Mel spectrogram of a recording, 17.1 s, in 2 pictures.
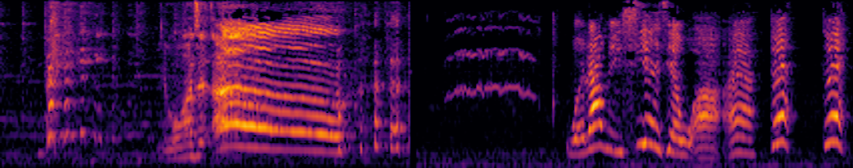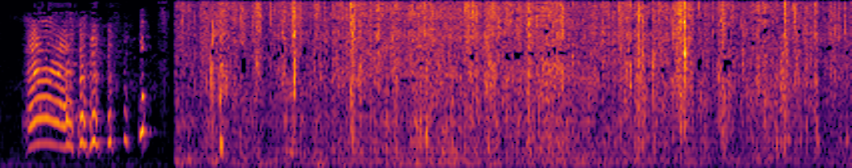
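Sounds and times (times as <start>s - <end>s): plastic wheels rolling on asphalt: 10.3s - 17.0s.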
